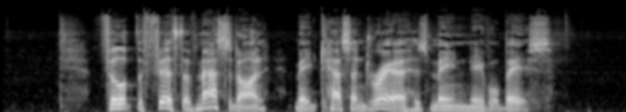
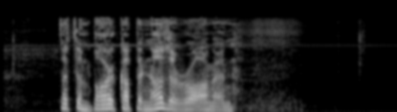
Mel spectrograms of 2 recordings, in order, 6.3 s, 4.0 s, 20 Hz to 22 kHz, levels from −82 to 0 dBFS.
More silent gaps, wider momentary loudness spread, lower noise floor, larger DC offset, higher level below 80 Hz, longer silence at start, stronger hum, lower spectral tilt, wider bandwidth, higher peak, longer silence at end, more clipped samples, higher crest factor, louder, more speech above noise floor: neither; second, 12 LU vs 21 LU; second, -61 dBFS vs -70 dBFS; neither; first, -50 dBFS vs -64 dBFS; about the same, 0.6 s vs 0.6 s; neither; about the same, -3 dB/octave vs -4 dB/octave; first, 15.5 kHz vs 11.5 kHz; first, 0 dBFS vs -8 dBFS; second, 0.75 s vs 1.15 s; neither; about the same, 18 dB vs 22 dB; first, -16 LUFS vs -27 LUFS; about the same, 45 dB vs 43 dB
